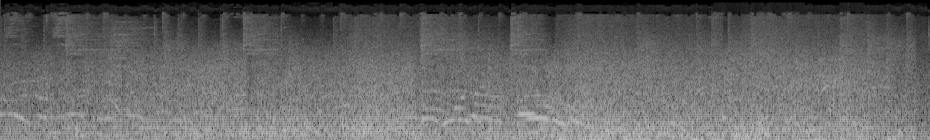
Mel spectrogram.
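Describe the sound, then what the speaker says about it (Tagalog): Ocean waves surge and crash against a seawall during a rescue at sea. The roaring surf and wind rumble continuously and strongly, with a steady wash of noise and faint voices in the background. "ayaw patalo ng alon"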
